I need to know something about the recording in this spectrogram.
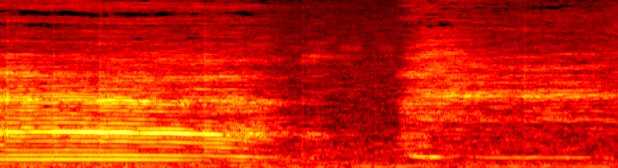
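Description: A woman's voice holding one long, steady, wordless note that ends about two and a half seconds in, then a second, quieter drawn-out vocal sound from about four seconds in.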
